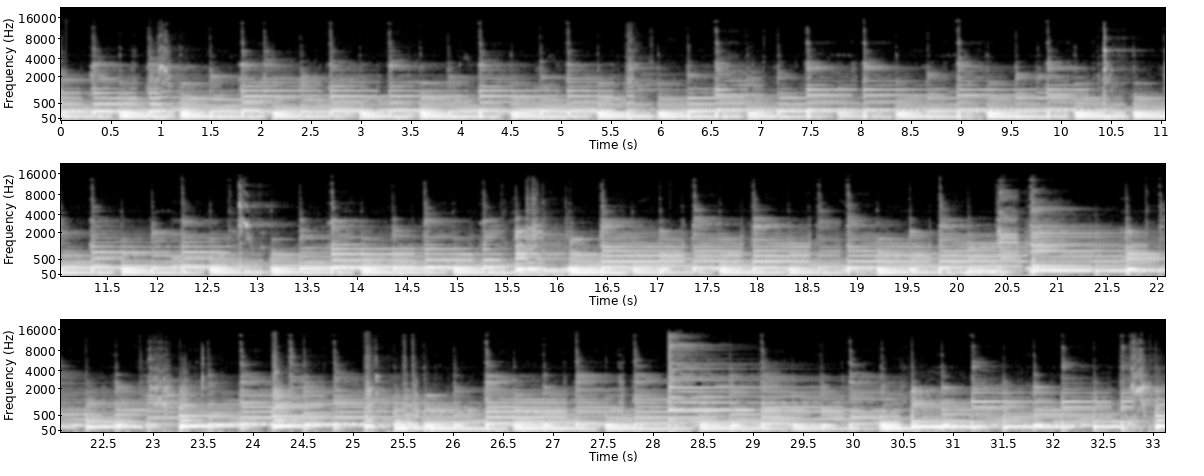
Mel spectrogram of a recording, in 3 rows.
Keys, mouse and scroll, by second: 1.6-5.2 middle drag, 4.5-6.3 drag, 6.5-8.7 middle drag, 8.4-10.1 drag, 10.5-12.3 drag, 13.3-15.3 middle drag, 16.9 g, 18.6 g, 20.0-21.8 drag, 21.1 shift+d, 25.3-27.2 drag, 27.0 g, 29.8-33.0 drag, 30.3 s, 32.2 shift+d.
